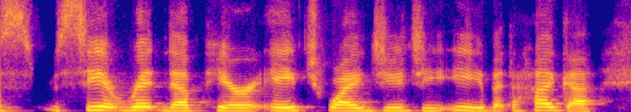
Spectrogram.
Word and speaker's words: hygge: Now, here's another word, and it's pronounced hygge, like you see it written up here, Hygge, but hygge.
